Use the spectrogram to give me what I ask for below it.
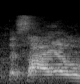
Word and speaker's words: Sayo: over there, Coach Sayo, Sayo, is that how you pronounce it? Or Chow? It sounds like Chow. Sayo or Sayo. Yeah, Sayo. It's Sayo. Yeah, Coach Sayo.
